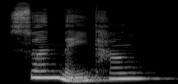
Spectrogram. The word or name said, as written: suanmeitang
